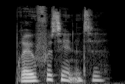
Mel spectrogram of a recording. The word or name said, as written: brevforsendelse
